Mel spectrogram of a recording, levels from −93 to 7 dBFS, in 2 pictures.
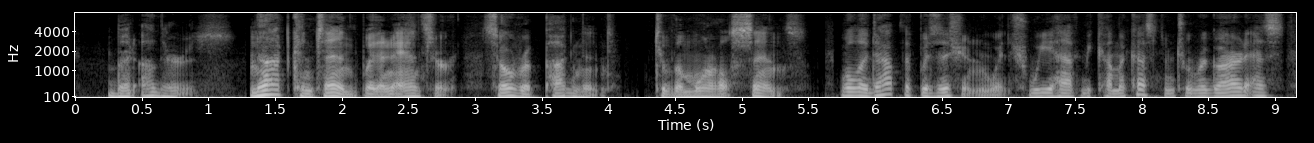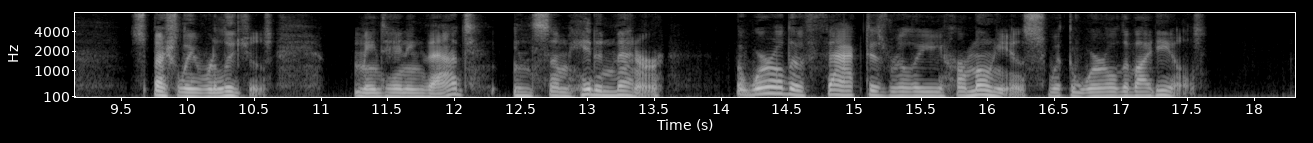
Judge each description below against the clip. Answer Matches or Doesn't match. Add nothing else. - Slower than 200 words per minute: Matches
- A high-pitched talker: Doesn't match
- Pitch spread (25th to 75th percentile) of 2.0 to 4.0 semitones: Matches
